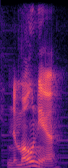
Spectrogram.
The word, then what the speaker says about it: pneumonia: Silent P. Pneumonia. That's a silent P.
